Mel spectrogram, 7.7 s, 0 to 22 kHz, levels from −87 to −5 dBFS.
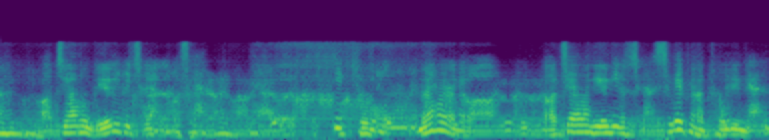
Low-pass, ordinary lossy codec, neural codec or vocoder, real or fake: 7.2 kHz; none; codec, 16 kHz, 0.5 kbps, FreqCodec, smaller model; fake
